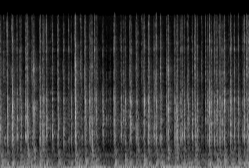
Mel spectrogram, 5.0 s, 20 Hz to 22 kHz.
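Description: Continuous two-handed fingertip typing on a beige plastic vintage Wang 725 mechanical keyboard with Alps switches. The result is a rapid, dense stream of sharp, bright clacks with very short decay. A brief lull comes at about two seconds.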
